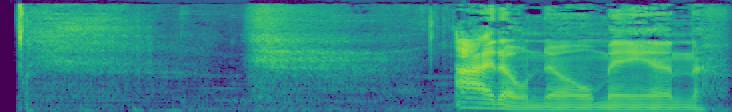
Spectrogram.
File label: sighing saying i dont know man dejected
